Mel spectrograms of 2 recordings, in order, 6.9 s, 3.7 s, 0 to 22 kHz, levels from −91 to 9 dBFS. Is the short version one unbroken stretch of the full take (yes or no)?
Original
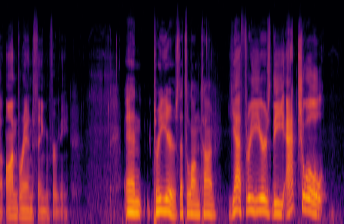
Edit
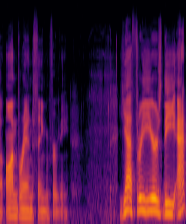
no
